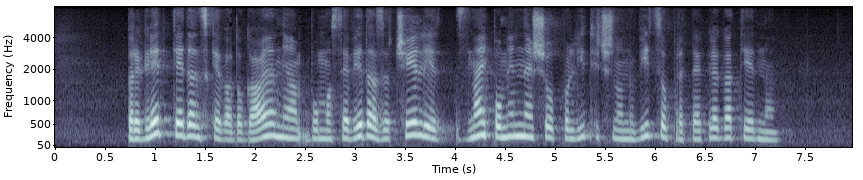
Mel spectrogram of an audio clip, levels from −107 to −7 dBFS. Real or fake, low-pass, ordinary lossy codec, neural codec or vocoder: fake; none; none; codec, 16 kHz, 0.8 kbps, ZipCodec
